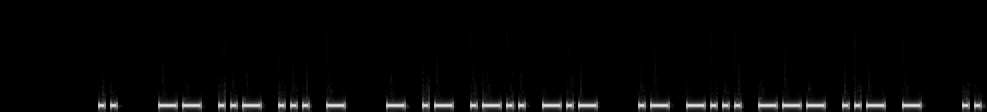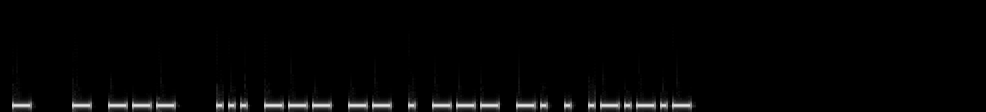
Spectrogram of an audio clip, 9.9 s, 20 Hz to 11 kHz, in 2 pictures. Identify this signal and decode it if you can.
Morse code, heard as a keyed tone, about 40 wpm, 700 Hz. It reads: I MUST TALK ABOUT IT TO SOMEONE.
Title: Sentences from Top 1000 Words - Review Part 4 - 40wpm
